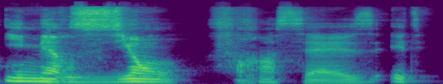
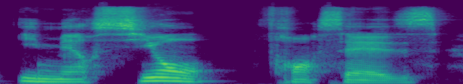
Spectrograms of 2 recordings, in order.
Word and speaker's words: immersion française: of their program correctly it is immersion fran it's not immersion français immersion franise.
